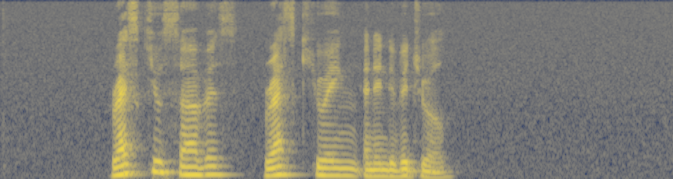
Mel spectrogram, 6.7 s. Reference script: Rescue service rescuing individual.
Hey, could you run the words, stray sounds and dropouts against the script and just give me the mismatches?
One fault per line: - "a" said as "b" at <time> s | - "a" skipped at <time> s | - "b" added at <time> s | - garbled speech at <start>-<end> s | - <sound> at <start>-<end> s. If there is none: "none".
- "an" added at 3.6 s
